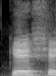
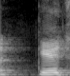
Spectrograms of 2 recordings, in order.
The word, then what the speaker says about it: cache: CACHE spelling है, spelling क्या है, CACHE, कैशे या कैश, है ना, कैच नहीं बोलना है।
